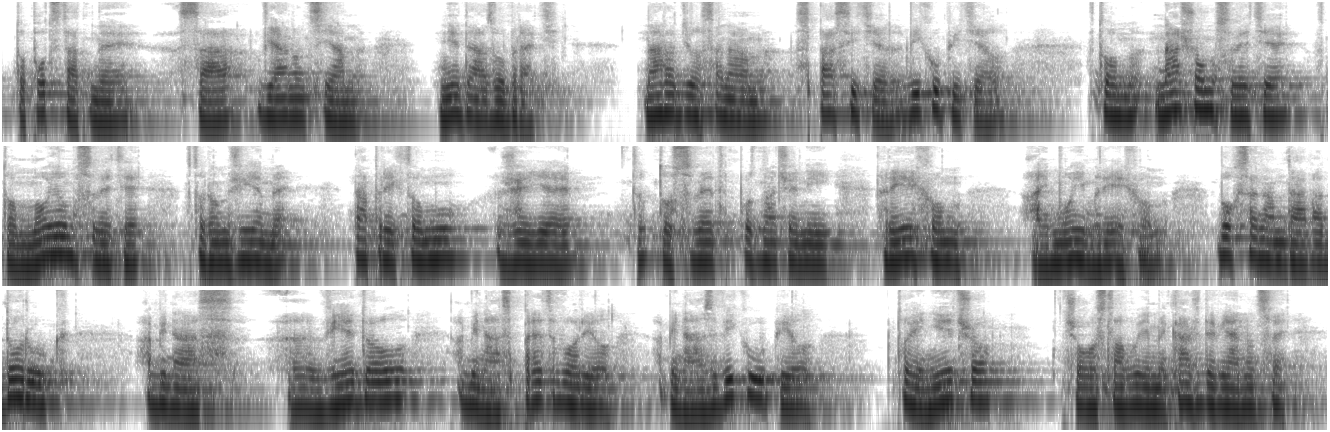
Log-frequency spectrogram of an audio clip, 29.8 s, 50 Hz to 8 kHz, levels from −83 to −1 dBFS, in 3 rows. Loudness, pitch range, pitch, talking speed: -21 LUFS, 115-130 Hz, 120 Hz, 115 wpm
